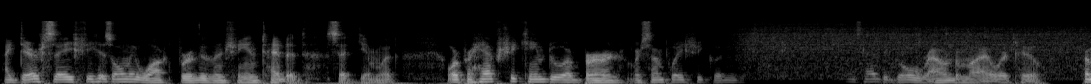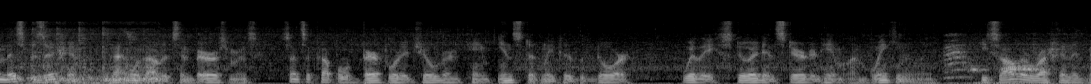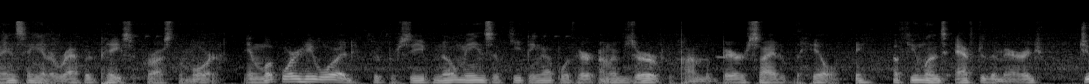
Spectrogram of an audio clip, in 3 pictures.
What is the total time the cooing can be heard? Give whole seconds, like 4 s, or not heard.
4 s.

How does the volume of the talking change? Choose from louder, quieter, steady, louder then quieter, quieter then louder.
steady.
